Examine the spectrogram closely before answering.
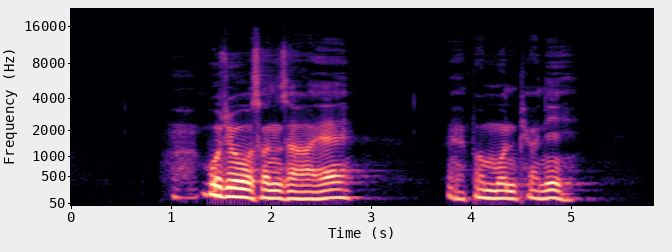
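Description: An elderly man chants slowly in a drawn-out voice through a microphone.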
